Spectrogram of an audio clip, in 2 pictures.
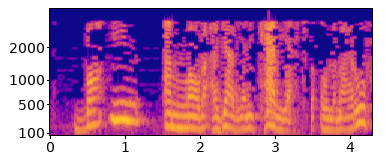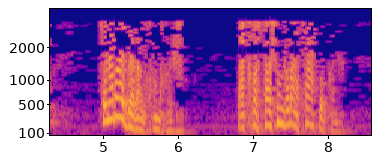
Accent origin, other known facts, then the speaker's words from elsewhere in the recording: Iran; به عنوان یه ایرانی اعتبار همه ما میره بالا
